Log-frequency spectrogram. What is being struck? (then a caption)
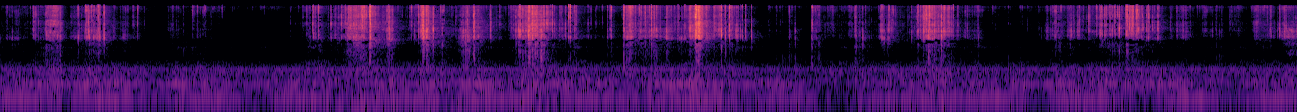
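Small glitter-coated styrofoam balls. A few small gold glitter styrofoam balls are rolled and squeezed with the fingers in an open hand. The result is soft, irregular bursts of bright, crisp crunching and crackling over a faint steady low hum.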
